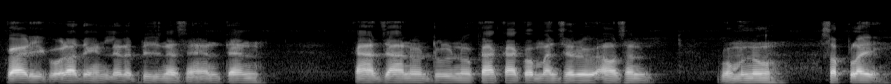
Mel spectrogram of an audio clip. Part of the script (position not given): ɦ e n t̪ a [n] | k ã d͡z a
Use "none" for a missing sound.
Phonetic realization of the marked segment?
n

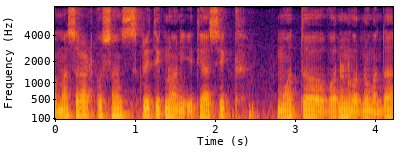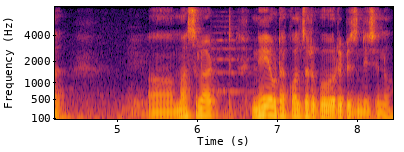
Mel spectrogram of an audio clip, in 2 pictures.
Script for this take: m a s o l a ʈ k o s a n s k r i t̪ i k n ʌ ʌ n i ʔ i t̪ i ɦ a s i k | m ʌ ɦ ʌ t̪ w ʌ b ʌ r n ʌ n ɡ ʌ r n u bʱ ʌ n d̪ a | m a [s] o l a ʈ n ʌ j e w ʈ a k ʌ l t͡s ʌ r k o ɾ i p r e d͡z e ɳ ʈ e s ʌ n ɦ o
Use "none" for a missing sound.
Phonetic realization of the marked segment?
s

